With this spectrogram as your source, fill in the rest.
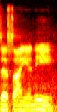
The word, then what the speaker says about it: sine: in math class, there's two very distinct concepts that are pronounced sign. One of them is S-I-G-N, as in positive and negative, and the other is S-I-N-E, as in sine and cosine.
